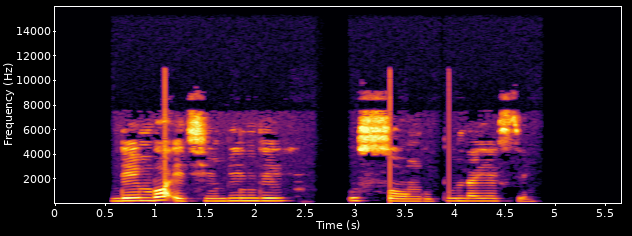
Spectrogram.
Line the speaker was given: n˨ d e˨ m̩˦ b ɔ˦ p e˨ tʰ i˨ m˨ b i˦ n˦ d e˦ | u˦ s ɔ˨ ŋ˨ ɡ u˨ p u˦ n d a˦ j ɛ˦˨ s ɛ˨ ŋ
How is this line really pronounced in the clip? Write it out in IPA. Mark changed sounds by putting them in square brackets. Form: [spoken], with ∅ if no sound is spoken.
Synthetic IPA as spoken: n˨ d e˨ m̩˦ b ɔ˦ [ʔ] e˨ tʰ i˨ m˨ b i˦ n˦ d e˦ | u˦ s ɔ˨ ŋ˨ ɡ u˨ p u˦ n d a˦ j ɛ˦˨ s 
